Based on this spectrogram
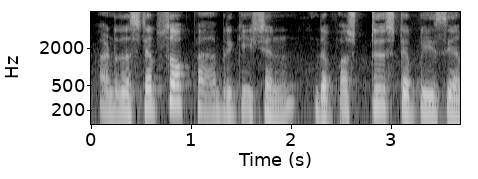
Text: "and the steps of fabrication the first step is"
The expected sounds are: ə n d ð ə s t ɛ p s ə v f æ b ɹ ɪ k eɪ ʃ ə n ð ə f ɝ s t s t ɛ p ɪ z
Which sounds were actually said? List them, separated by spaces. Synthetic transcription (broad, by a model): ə n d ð ə s t ɛ p s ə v f æ b ɹ ɪ k eɪ ʃ ə n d ə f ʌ s t s t ɛ p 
